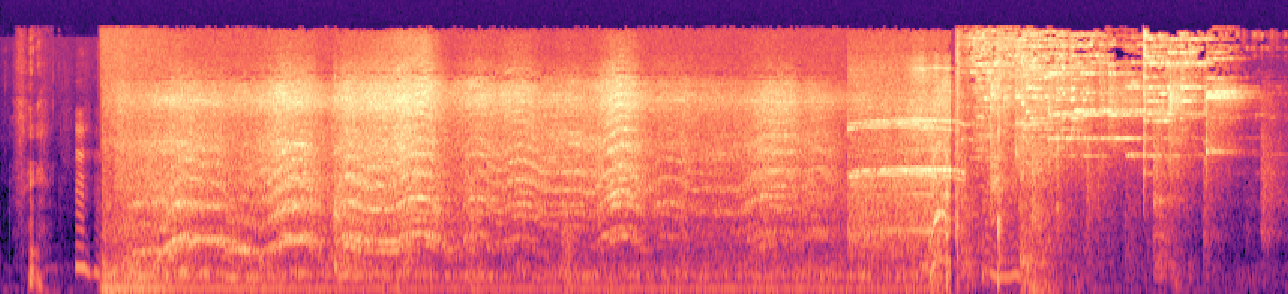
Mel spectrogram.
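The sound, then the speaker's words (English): A drone flown in a backyard buzzes with a steady, wavering motor whine for several seconds, then crashes through a sliding glass door with a single loud shattering impact, followed by scattered tinkling of glass. “It's a guy flying his drone around in his backyard, and he crashed it through his sliding glass door into his living room.”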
